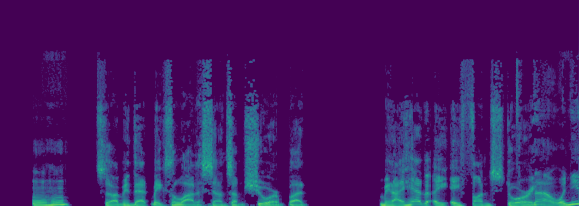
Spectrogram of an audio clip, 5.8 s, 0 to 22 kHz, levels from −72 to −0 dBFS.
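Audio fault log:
Throughout, gain pumping: the input gain is likely set far too high, with a fast limiter pulling it back on each loud sound, so the level swings by around 10 dB. Loud and soft parts end up closer in level, leaving the speech squashed.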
